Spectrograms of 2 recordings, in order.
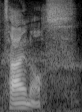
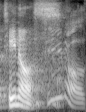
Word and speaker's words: Tinos: it i've always said tynos no it's tinos because yeah because originally his username was martinos yeah uh but yeah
